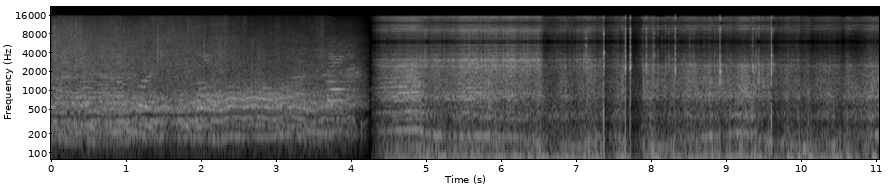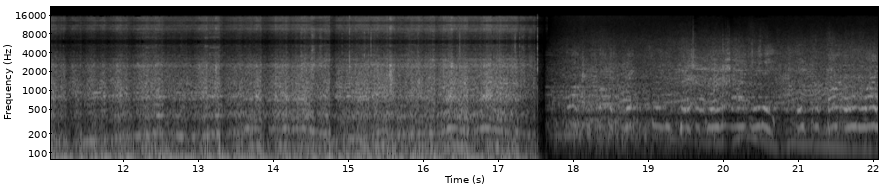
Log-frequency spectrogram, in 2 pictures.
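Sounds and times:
racing cars passing: 0.0s - 22.0s
in-car engine rumble: 4.2s - 17.6s.

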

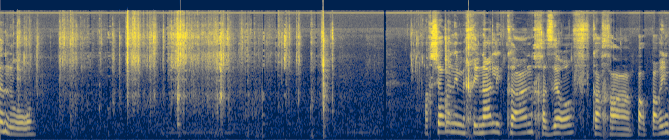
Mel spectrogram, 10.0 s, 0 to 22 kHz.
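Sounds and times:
metal spoon scraping foil tray: 0.0s - 5.0s.

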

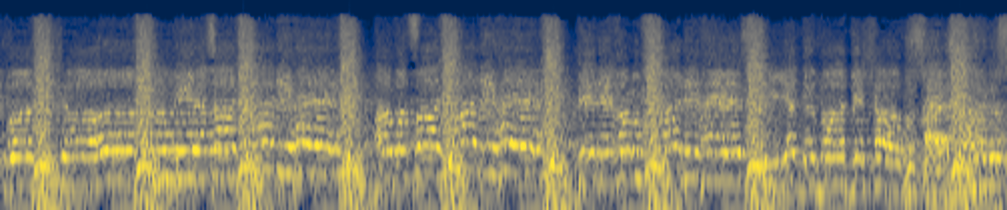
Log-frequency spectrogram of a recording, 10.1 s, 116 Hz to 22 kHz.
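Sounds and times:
person chanting a lament: 0.0s - 10.0s
heavy beat: 0.3s - 8.0s, 9.5s - 9.9s.

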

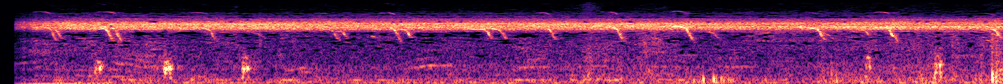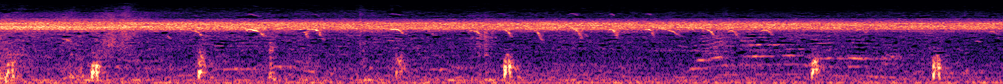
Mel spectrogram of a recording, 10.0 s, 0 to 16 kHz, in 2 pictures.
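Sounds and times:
chicks peeping: 0.1s - 10.0s
steady high-pitched hiss: 0.1s - 10.0s
hen clucking: 0.2s - 10.0s.

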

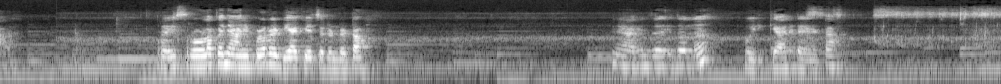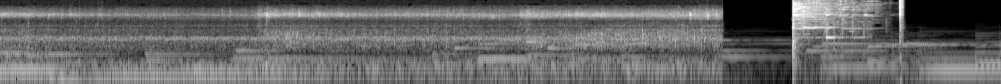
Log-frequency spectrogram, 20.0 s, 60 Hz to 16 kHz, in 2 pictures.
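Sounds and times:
background music: 0.0s - 20.0s
food sizzling in oil: 8.2s - 17.2s.

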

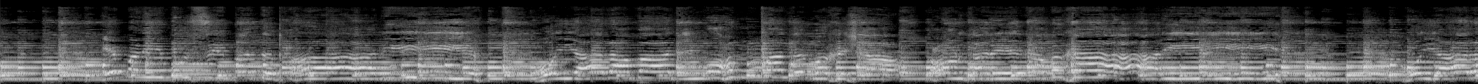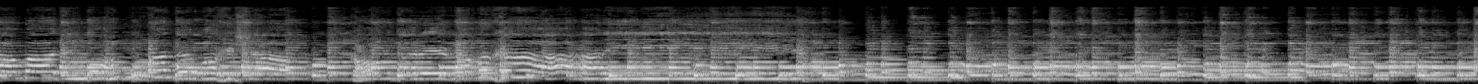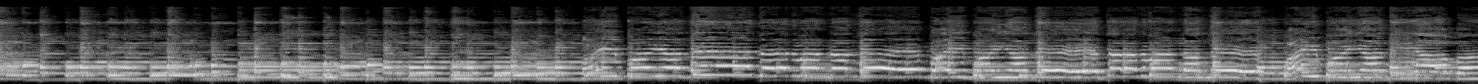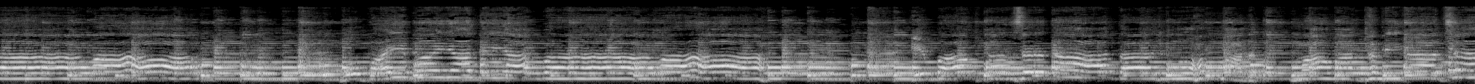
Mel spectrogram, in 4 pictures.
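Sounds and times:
man singing: 0.0s - 59.0s
plucked one-string instrument: 0.0s - 59.0s.

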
